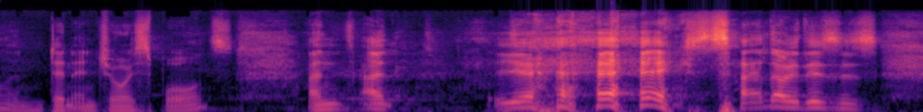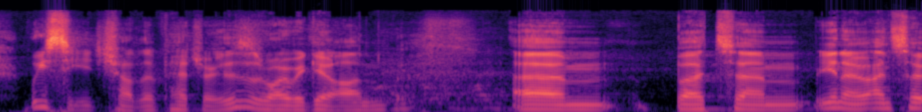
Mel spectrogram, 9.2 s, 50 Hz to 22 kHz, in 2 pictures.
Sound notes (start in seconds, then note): 1.5 speaks faintly; 1.6 laughs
